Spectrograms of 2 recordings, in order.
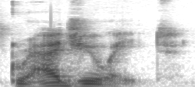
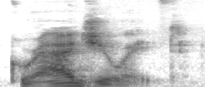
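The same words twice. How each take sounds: First: The final syllable sounds like eight. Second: The same.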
